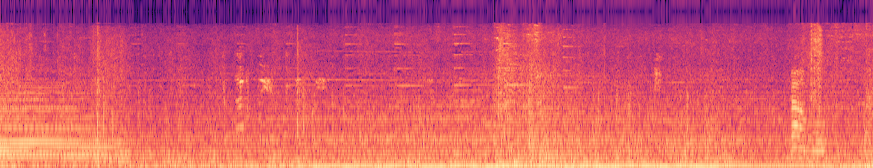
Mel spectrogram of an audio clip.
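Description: Train in the video game Fortnite with its horn: a long sustained horn blast opens over a rumbling rolling train that continues throughout, loud and close, with game effects and a short voice at the end.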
